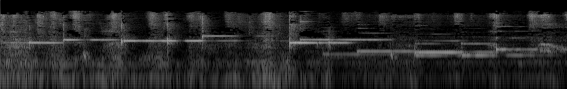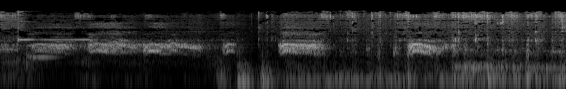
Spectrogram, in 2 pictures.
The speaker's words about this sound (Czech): Jaký havrany jsme tam slyšeli.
